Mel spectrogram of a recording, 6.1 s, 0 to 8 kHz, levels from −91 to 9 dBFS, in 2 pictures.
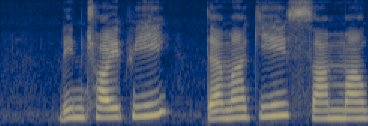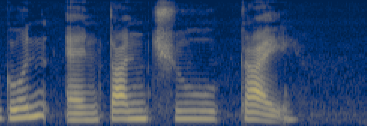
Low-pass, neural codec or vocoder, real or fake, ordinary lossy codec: none; codec, 16 kHz, 16 kbps, FunCodec, trained on LibriTTS, 50 frames a second; fake; none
